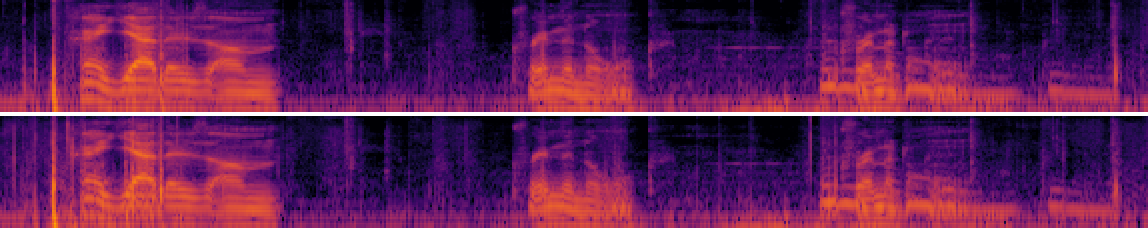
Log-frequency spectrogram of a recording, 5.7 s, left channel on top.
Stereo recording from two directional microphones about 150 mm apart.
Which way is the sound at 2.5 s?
10° left (ahead or behind).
